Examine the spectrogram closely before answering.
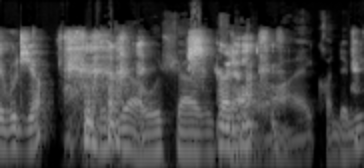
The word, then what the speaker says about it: wuxia: Alors dans le cri du mochi, j'ai appris que ça se prononçait Wujia.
